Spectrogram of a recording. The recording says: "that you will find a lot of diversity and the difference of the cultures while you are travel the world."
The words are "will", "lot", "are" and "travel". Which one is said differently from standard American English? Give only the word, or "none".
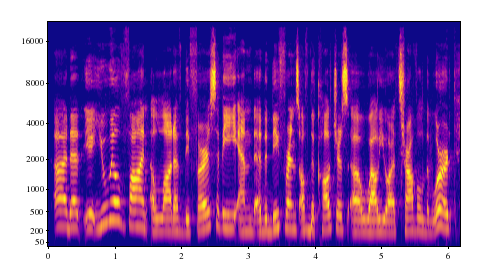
none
